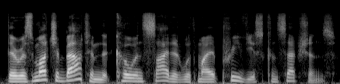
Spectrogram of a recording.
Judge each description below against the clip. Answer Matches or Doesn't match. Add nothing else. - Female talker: Doesn't match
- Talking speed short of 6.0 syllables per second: Matches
